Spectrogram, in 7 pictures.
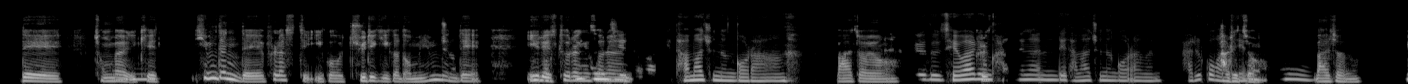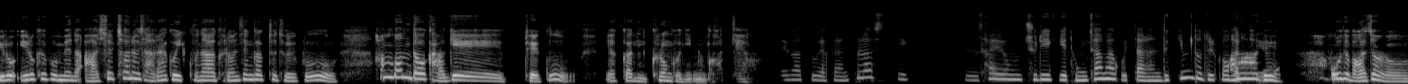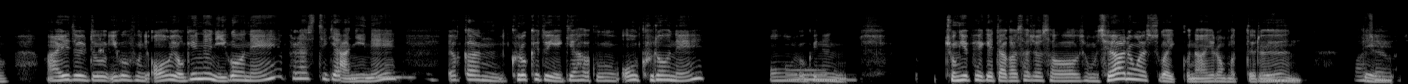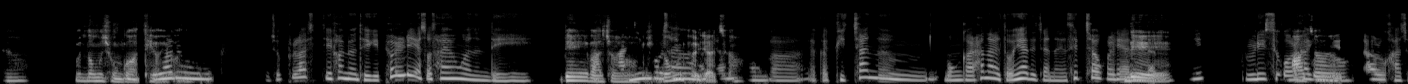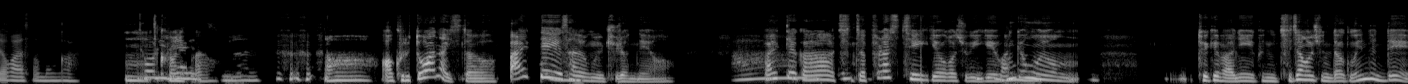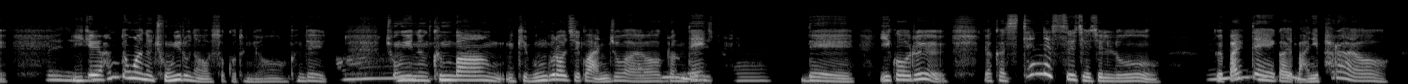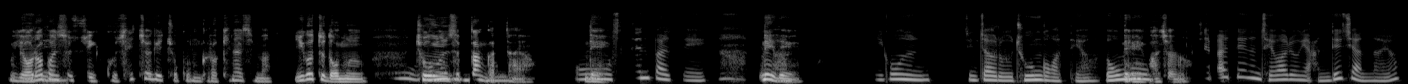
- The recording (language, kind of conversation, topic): Korean, podcast, 플라스틱 사용을 줄이기 위해 어떤 습관을 들이면 좋을까요?
- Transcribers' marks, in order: distorted speech; laugh; other background noise; chuckle; other noise; tapping; chuckle; gasp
